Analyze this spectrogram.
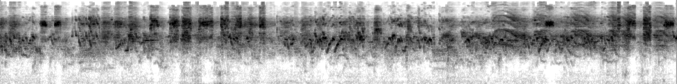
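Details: Talking pet budgies keep up a thick, nonstop warbling chatter of rapid chirps, clicks and buzzy notes that barely pauses for nearly seven seconds.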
